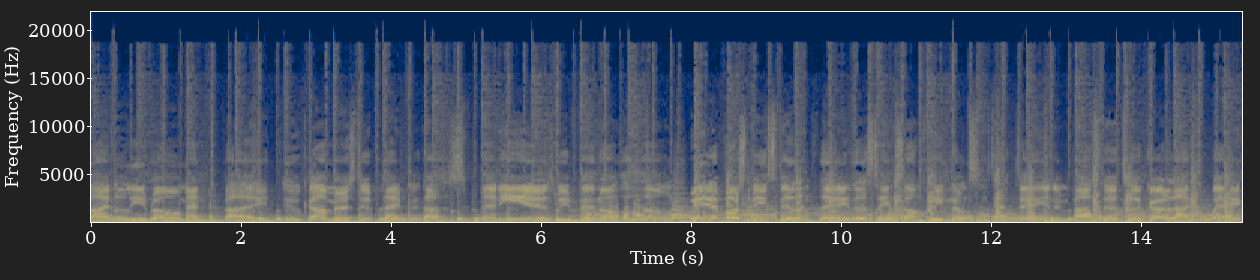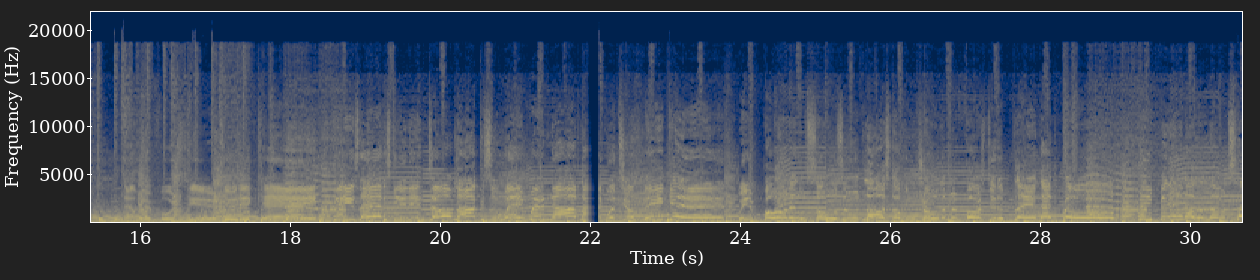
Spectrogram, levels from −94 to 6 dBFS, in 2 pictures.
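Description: Between 9.03 and 13.30 s, about five packets were lost or arrived late, causing scattered short gaps. Each hole, the longest around 20 ms, was covered by extending the preceding sound, leaving brief ticks or small smears over a couple of percent of that stretch.

At 21.60 s, a short stall from a late packet occurs. The jitter buffer emptied, so the receiver held the last sound for 29 ms until the packet came. Nothing is lost, but that moment lingers slightly too long with a slight buzz or dip.

From 21.93 to 22.12 s, a call audio freeze follows, likely from packets held up in transit draining the jitter buffer. The sound is stretched into a fading buzz or hiss for 164 ms, including about 60 ms of silence, then resumes exactly where it stopped.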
